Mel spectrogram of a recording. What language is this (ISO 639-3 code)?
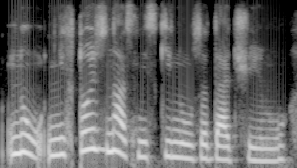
rus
